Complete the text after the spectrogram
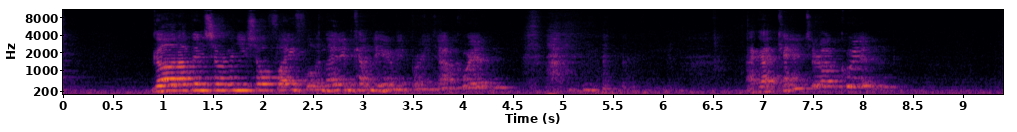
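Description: An older man speaks slowly and calmly into a microphone.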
